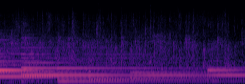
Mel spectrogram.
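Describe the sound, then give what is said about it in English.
A church audience claps steadily as a hand clap to the Lord, a dense, crackling wash of many hands, while sustained organ-like chords hold underneath and shift pitch a few times. No one speaks. “Let's give that hand clap to the Lord one more time.”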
